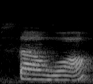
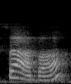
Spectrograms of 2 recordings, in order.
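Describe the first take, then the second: First: The middle consonant is a W sound. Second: The middle consonant is a B sound. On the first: The speaker calls it right. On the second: The speaker calls it wrong.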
